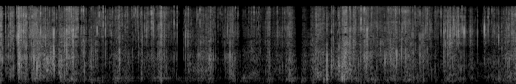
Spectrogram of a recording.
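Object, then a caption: Thin tissue paper sheet. A single thin sheet of tissue paper is rolled and crumpled into a tight wad by the fingertips of both hands on a wooden table. The result is a dense, continuous crinkling made of many tiny crackles, bright and high with almost no low end, briefly dropping quieter just before the 2- and 3-second marks.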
